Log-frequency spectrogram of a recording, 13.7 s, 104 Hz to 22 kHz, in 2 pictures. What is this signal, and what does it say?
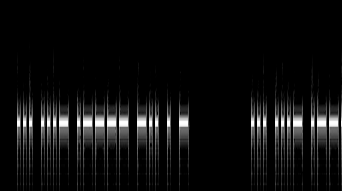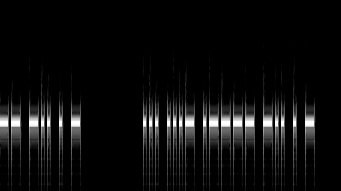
Morse code, heard as a keyed tone, about 21 wpm, 700 Hz. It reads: SV1DET SV1DET SV1DET
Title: DXCC-100 Call Signs - 6 Characters - Repeated 3x - 20wpm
